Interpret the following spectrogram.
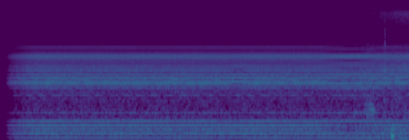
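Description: Faint, steady electrical mains hum, a buzz made of several steady tones, with a light hiss coming in near the end.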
